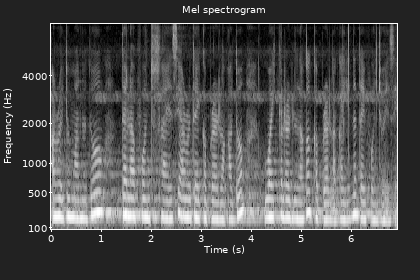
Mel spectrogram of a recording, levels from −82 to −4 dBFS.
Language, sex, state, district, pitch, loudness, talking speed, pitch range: Nagamese, female, Nagaland, Dimapur, 210 Hz, -15 LUFS, 180 wpm, 195-225 Hz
